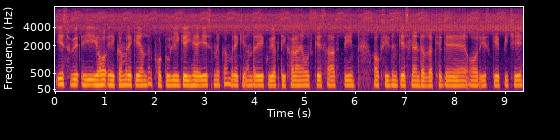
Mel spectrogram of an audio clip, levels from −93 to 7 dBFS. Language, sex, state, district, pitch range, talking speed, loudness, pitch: Hindi, male, Himachal Pradesh, Shimla, 135-140 Hz, 205 wpm, -16 LUFS, 140 Hz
